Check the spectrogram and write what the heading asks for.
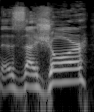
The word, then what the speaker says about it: Zajur: And ladies and gentlemen, if you want to reach Austin, go to @Austin Zajur. That's how you pronounce it, but it's Zajur.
